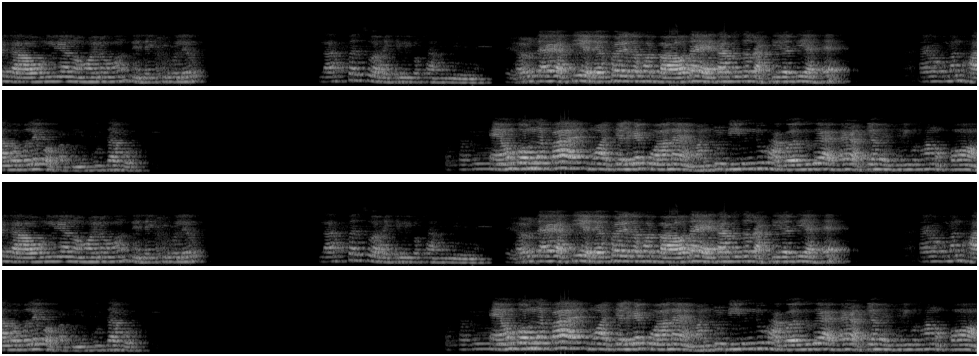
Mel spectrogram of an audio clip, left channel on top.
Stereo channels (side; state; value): both; identical; correlation 1.00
